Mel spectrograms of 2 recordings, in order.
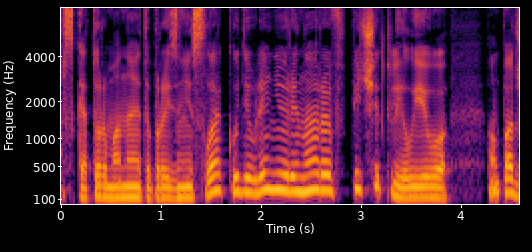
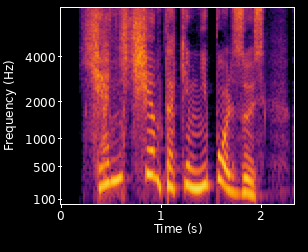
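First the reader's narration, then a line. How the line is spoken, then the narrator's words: Exclaiming. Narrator (Russian): воскликнула она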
